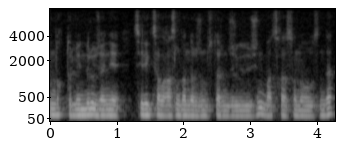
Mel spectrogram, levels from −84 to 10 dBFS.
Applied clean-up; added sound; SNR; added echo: none; none; none; none.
